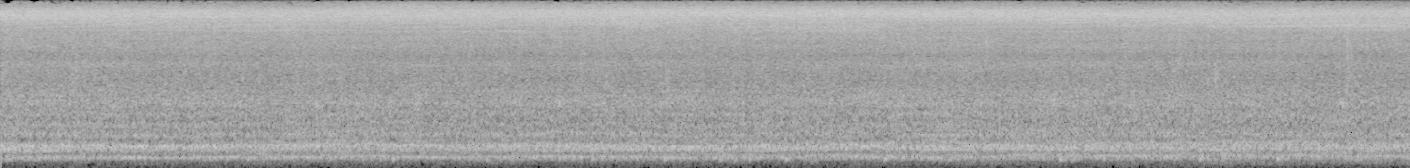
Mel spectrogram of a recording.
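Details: On a hot day, Japanese honey bees keep up fanning behaviour, producing a continuous, even drone of many wings, low humming layers under a bright steady hiss, with no pauses.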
